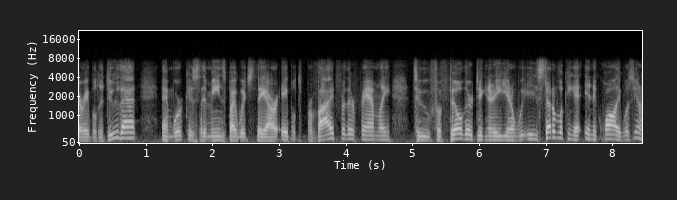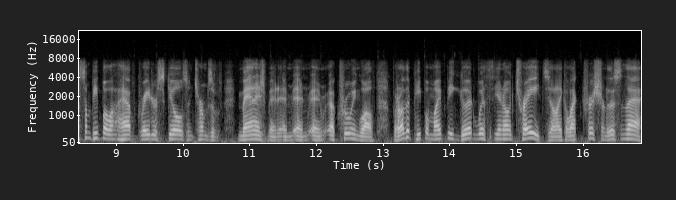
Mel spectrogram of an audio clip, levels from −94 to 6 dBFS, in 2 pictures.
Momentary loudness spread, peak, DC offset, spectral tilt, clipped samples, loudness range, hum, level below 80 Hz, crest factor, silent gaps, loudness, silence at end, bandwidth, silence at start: 8 LU; -6 dBFS; under 0.1%; -5 dB/octave; under 0.1%; 1 LU; none; -60 dBFS; 20 dB; none; -25 LUFS; 0 s; 8.4 kHz; 0 s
